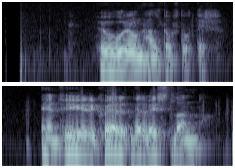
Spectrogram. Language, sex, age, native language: Icelandic, male, 30-39, Icelandic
